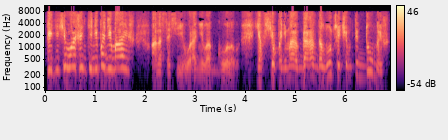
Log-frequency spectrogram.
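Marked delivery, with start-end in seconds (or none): 0.0-1.8 high, loud, upset mother; angry retort. A narrator's reading. Mother retorts to accusing daughter, angry. 4.2-6.9 higher-pitched, defiant daughter. A narrator's reading. Daughter stands up to mother, defiant. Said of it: "сказала Лиля с вызовом".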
